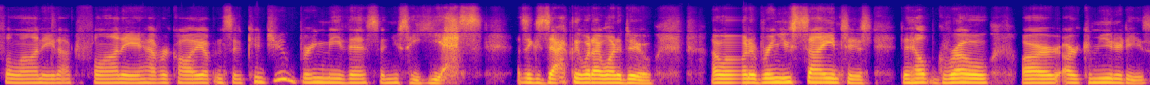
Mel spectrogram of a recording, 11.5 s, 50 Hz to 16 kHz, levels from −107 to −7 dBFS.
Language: English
